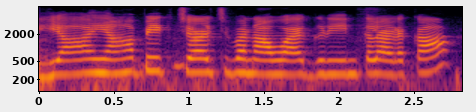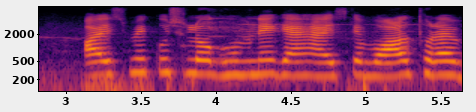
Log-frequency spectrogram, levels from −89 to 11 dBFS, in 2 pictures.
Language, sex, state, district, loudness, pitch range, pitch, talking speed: Hindi, female, Bihar, Patna, -15 LUFS, 255-285 Hz, 265 Hz, 200 wpm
